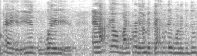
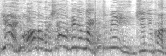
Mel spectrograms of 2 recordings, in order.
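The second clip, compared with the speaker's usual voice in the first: teasing mock exclamation; 10 semitones higher than usual. Her teasing phone reply retold.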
